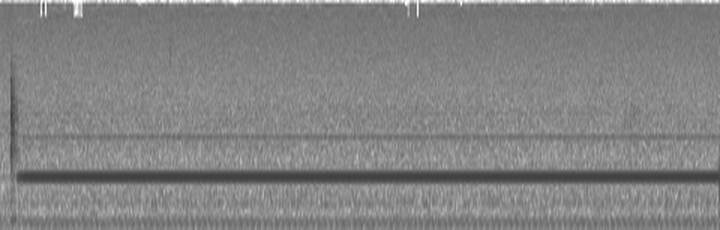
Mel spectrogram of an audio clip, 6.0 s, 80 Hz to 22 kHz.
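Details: Stewart Warner R514 tube radio, signal traced at 6B8 stage: a clear steady high tone without crackle, hum or dropouts sounds clean, though level at the 6B8 grid on the transformer secondary seems too low.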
